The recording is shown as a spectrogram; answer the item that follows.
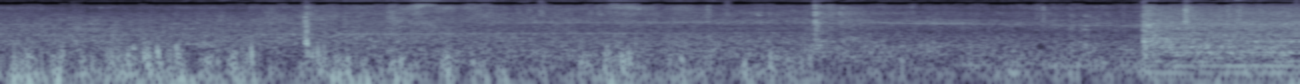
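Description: Wind buffeting the microphone over the low rumble of city street traffic, with faint thin tones drifting above. Near the end the sound changes at once to a steadier low traffic hum.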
